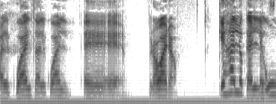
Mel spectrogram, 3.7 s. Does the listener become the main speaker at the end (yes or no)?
no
